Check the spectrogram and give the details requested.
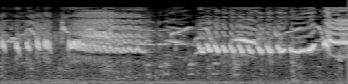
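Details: Wambi singing energetically with quick repeated chirps, a harsh buzzy burst, and trills and rising whistled notes in rapid succession.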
